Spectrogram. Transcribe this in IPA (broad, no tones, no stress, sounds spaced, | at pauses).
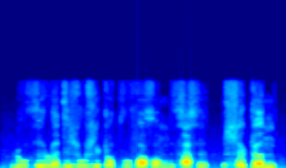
ɳ u h ɘ ɹ ɐ d ɘ ɮ u ɮ ɘ ʈ ɔ t̪ʰ u f ɒ x ɔ ŋ ɨ h a h ɘ | ɬ ɐ ʈ ɐ ŋ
